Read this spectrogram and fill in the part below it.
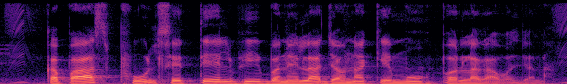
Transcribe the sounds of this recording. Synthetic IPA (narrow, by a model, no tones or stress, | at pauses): kəpaspʰuːlset̪elbʱibənelad͡ʒaʊnakemuɦpəɾləɡa̰ʋə̰ld͡ʒa̰ːla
